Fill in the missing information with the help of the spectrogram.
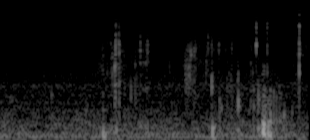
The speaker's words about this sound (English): I had to get a sip of water.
